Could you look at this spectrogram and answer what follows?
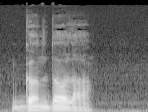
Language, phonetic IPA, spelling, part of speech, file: Polish, [ɡɔ̃nˈdɔla], gondola, noun, Pl-gondola.ogg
